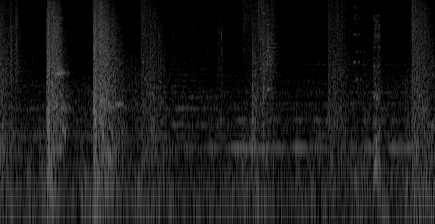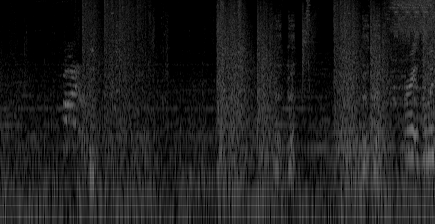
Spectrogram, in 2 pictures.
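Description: Bursts of gunfire in the video game Dirge of Cerberus, repeated sharp shots and volleys scattered across the span amid game noise, loud and close.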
